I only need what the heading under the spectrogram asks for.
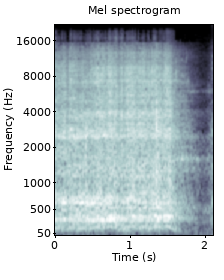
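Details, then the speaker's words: Miele Revolution PowerPlus 5000 vacuum cord rewind: harsh, rattling whir for about a second and a half ending in a clack; rewind works but sounds horrific, owner hopes it is fixable. "It works, but it sounds horrific, so I'm hoping that's fettleable."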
